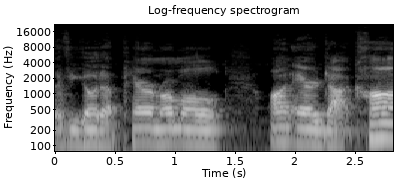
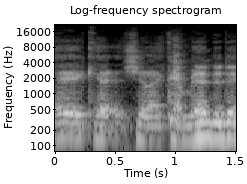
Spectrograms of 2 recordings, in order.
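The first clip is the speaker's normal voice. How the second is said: rough, creaky voice of a longtime smoker; 4 semitones higher than usual. Retelling how the sick co-host Kim asked whether to come in: imitating Kim's longtime smoker voice. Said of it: "She sounded like a, like, like a cocktail waitress from downtown".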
